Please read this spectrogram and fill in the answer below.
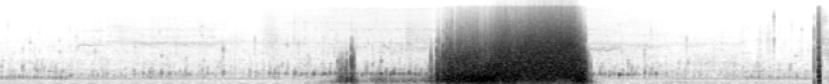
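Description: Dry ice bubbling faintly in hot water inside a lidded cup, then a loud hiss of carbon dioxide fog jetting from a small hole in the lid. The hiss swells about five seconds in, runs for about two seconds so loud it overloads the recording, and cuts off suddenly.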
